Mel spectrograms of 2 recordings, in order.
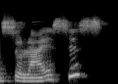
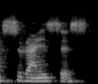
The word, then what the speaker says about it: psoriasis: It's called psoriasis. This is not to be mistaken for cirrhosis. A lot of people pronounce this as cirrhosis.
